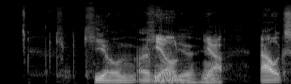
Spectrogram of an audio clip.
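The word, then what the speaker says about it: Keown: Alex ke o WN is that Keon con spell it again k e o w n Keon I have yeah Alex Keon but it's a it's a really cool piece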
